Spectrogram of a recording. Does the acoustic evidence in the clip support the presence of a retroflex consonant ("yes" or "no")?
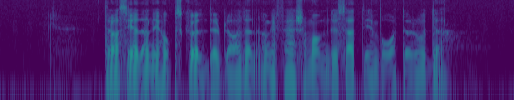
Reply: yes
